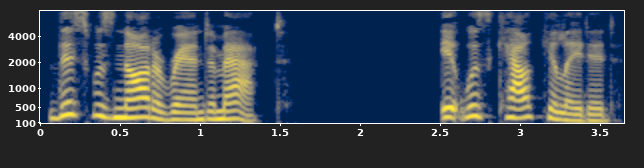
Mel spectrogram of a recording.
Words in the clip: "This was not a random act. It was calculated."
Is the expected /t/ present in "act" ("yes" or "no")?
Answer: yes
